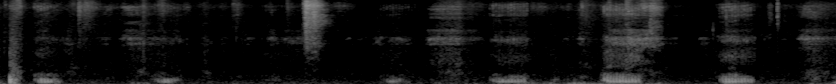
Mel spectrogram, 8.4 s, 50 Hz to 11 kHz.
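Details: Pumpkin, a female red tabby house cat kept indoors, purring loudly in October 2023; deep rumbling pulses swell and fade about once a second, with faint clicks and room noise in the background.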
